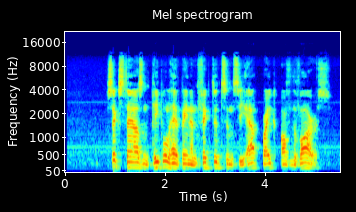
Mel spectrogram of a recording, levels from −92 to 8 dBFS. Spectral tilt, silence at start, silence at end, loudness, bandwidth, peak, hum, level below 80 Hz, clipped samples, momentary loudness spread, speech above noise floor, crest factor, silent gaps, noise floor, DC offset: -3.5 dB/octave; 0.85 s; 0.25 s; -15 LUFS; 12 kHz; 0 dBFS; none; -64 dBFS; under 0.1%; 6 LU; 33 dB; 16 dB; none; -49 dBFS; under 0.1%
